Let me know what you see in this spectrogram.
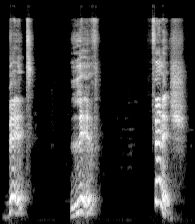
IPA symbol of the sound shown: ɪ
